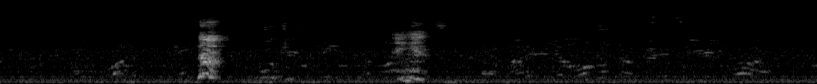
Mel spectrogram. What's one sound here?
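Faint game sounds play from a television.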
